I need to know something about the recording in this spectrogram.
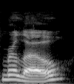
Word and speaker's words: Merlot: started like I learned that Merlot is actually pronounced Merlot and it's a red wine like I had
